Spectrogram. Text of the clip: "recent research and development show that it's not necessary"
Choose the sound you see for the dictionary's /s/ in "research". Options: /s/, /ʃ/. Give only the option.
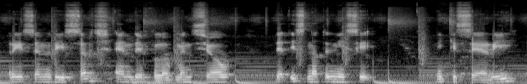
/s/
